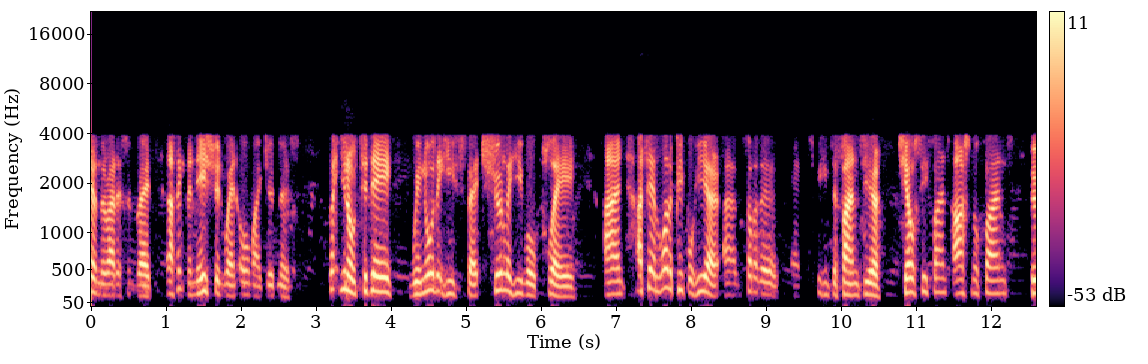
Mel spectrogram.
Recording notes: The team are live at the Radisson Red building up to England vs Scotland at Wembley.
